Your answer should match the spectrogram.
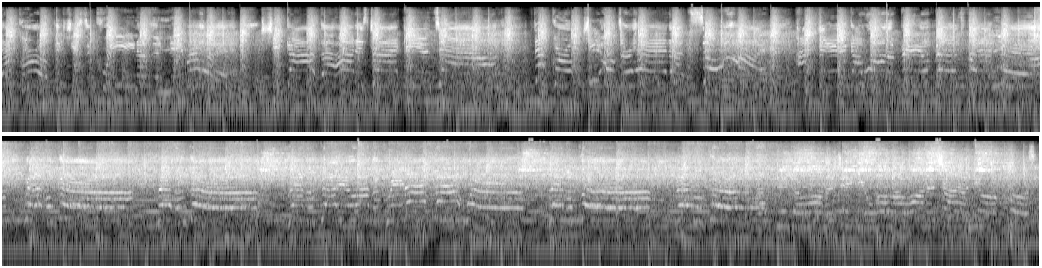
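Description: A loud riot grrrl punk song plays throughout, with raw screamed vocals over distorted guitars and pounding drums, full-volume from start to finish.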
